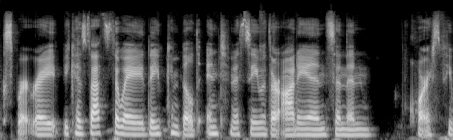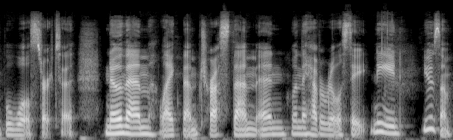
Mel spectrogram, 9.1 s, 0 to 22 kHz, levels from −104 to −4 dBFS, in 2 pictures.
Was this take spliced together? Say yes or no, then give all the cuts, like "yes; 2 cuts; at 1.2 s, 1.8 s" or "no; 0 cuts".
yes; 1 cut; at 3.9 s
